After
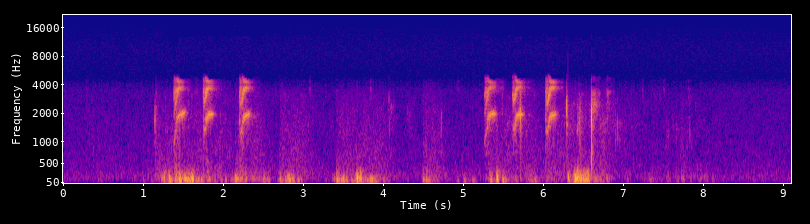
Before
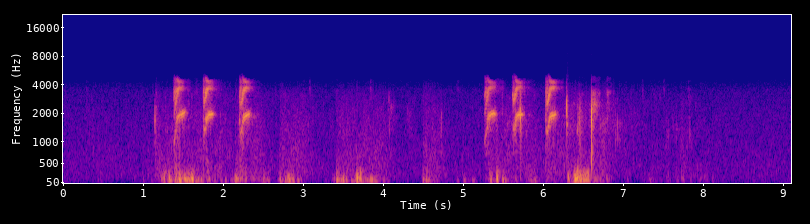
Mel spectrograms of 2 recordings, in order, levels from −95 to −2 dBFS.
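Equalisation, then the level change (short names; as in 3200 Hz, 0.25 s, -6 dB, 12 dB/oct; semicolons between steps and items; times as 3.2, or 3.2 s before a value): HPF 63 Hz; tone controls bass +13 dB, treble +9 dB; low shelf 110 Hz -6 dB; +1.0 dB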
